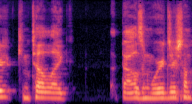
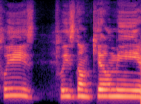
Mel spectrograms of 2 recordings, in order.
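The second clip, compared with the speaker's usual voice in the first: mock-pleading, higher; 4 semitones higher, 4 dB quieter than usual. Speaker retelling what a handcuffed man said, imitating someone pleading.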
